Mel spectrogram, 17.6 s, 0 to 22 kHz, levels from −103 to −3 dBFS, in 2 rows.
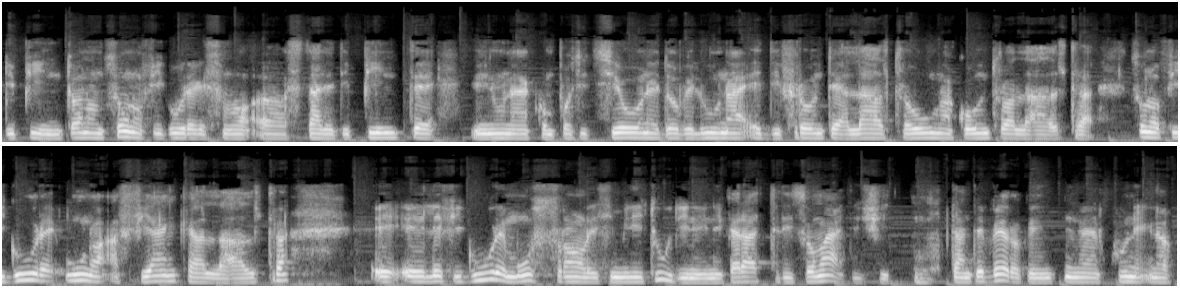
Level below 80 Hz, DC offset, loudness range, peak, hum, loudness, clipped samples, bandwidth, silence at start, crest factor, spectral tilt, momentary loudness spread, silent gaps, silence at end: -50 dBFS; under 0.1%; 1 LU; -2 dBFS; none; -18 LUFS; under 0.1%; 7.4 kHz; 0.05 s; 16 dB; -6.5 dB/octave; 5 LU; none; 0.05 s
